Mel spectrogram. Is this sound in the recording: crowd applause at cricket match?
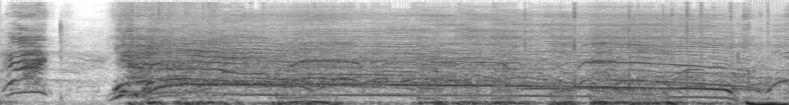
yes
